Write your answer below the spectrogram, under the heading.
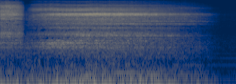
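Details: Snake hissing, a sound made when threatened or frightened: one steady airy hiss lasting about three seconds, bright and high with a thin whistling edge, fading out at the end.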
